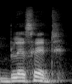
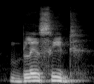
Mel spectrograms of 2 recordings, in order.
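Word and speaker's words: blessed: Sentence number 20, হি ইজ ব্লেসেড with some special qualities. সে বিশেষ কিছু গুণের দ্বারা আশীর্বাদ পুষ্ট। ব্লেসিড মানে হচ্ছে আশীর্বাদ পুষ্ট। সঠিক উচ্চারণ কিন্তু ব্লেসহেডও নয়, ব্লেসড নয়, বলবো ব্লেসিড, মানে আশীর্বাদ পুষ্ট।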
